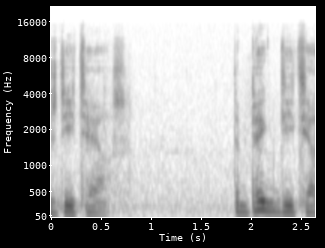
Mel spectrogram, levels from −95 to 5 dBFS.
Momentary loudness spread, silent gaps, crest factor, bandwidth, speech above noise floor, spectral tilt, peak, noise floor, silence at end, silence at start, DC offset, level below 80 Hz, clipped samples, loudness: 14 LU; none; 20 dB; 16 kHz; 30 dB; -4.5 dB/octave; -22 dBFS; -69 dBFS; 0 s; 0 s; under 0.1%; -80 dBFS; under 0.1%; -40 LUFS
